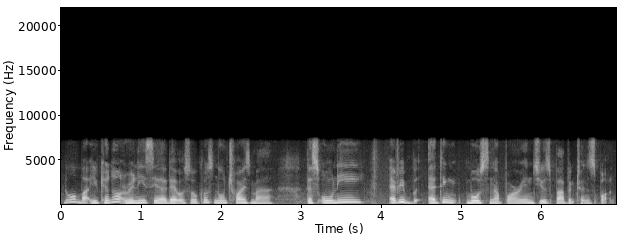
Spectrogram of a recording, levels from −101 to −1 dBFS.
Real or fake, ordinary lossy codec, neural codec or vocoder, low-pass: fake; none; codec, 16 kHz, 2 kbps, X-Codec, HuBERT features, trained on LibriSpeech; 7.2 kHz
